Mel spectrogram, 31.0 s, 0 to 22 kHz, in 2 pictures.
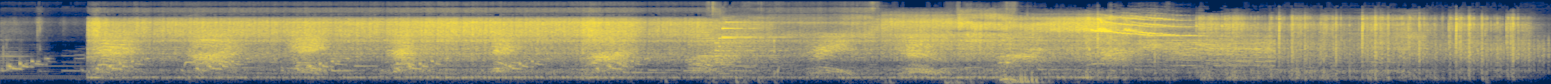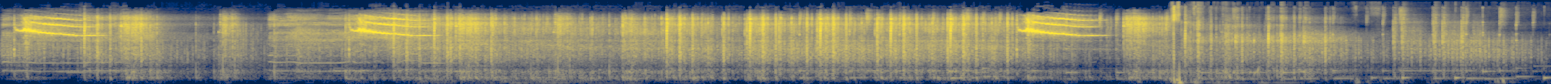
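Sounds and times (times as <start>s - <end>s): falling firework whistles: 0.9s - 23.5s, 24.9s - 28.0s
fireworks crackling: 0.9s - 31.0s.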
